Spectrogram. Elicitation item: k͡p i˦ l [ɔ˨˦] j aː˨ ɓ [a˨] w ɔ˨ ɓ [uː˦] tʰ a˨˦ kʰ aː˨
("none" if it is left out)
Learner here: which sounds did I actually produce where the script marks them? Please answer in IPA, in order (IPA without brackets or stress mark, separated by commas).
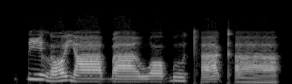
ɔ˨˦, aː˨, u˦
